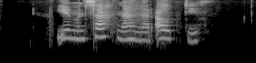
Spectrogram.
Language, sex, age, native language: Icelandic, female, 9, Icelandic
